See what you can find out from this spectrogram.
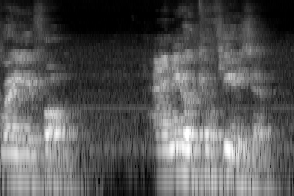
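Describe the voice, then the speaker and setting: A speaker with a London accent is heard over noticeable background noise. There is audible echo in the room. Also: man. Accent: London accent, between Cockney and posh. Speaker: public speaker. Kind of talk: speech to an audience. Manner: casual.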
